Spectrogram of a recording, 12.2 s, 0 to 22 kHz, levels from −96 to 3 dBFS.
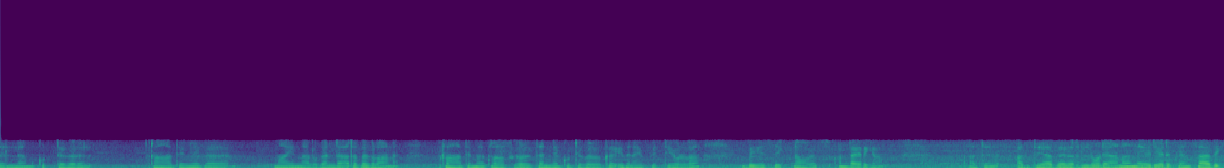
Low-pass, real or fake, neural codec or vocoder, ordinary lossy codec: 3.6 kHz; real; none; none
